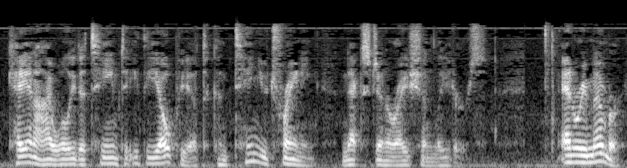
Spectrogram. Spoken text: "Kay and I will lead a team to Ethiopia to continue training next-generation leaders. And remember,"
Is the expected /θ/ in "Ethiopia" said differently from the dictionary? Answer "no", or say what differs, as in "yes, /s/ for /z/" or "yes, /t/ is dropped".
no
